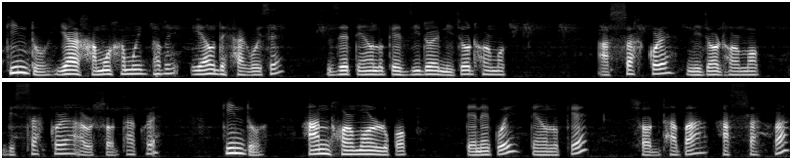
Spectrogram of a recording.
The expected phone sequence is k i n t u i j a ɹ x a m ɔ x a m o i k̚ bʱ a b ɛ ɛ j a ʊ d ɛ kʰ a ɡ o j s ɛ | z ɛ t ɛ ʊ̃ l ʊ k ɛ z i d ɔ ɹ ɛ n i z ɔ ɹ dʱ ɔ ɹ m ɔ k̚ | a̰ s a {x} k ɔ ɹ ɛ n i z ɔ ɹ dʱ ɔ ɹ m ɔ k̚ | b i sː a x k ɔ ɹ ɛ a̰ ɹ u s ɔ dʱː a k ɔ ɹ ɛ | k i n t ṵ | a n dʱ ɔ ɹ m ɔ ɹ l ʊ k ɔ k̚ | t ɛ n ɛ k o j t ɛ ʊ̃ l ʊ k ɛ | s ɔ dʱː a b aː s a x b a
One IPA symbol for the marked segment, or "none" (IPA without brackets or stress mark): x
